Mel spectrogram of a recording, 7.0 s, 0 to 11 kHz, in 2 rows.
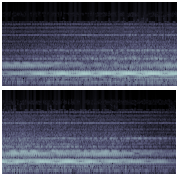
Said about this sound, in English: She paid her fare, walked through the turnstile, down the stairs, and before 30 witnesses, stepped in front of the northbound train.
